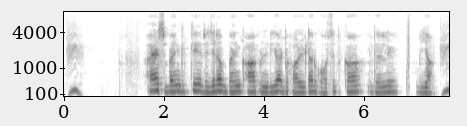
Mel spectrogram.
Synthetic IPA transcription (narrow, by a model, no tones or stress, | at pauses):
ɛːsbɛ̃ːŋkːeɾɪd͡ʒɾəʋbɛ̃ːŋkaːpʰɪ̃ɳɖijaɖɪpʰaːlʈəɾɡoːsɪt̪kad̪eːlebijaː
